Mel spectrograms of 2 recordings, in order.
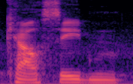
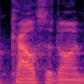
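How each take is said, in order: First: Chalcedon said as kal-SEE-dun; first pronunciation of Chalcedon. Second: Chalcedon said as KAL-suh-don; alternative pronunciation of Chalcedon. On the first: Panelist citing ancient creeds, Chalcedon pronounced kal-SEE-dun. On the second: Panelist offering another option, Chalcedon pronounced KAL-suh-don. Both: Shown as a demonstration. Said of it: "depending on how you wanna pronounce that".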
